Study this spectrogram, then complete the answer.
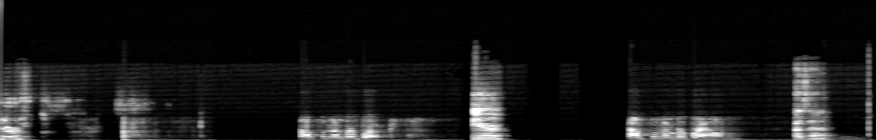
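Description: Several adults speak in turn over an online call, each saying a word or two, with pauses between.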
